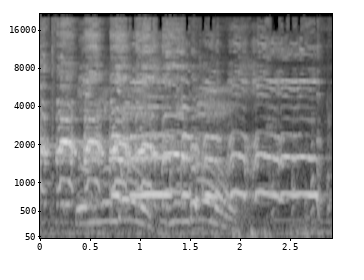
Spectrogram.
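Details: Kukuak balenggek roosters at a crowing contest final in Ampang Kualo, Kota Solok, on Sunday 8 September 2024; a long, stepped, multi-syllable crow with wavering tonal notes lasting nearly three seconds, other crowing layered beneath.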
